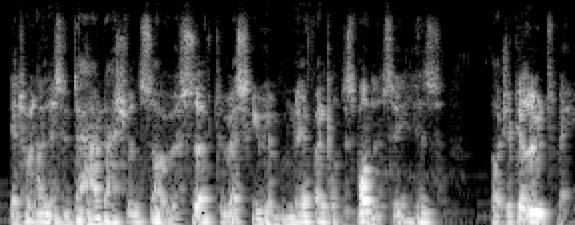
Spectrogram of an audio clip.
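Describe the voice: Putting on a character voice, a man speaks fairly quickly in an extremely low, flat monotone with vocal fry and a slightly mellow tone, his voice robotic and processed, with audible room echo and faint music in the background.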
